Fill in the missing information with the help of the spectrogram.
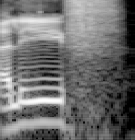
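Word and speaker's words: ألف: চেষ্টা করতে হবে তাহলে আলিফ উচ্চারণ করতে বললে বলতে হবে আলিফ আলিফ দেখেন বাতাস জারি হচ্ছে বাতাসটা বের হচ্ছে উপরে যে ভালোভাবে একটু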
